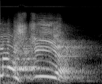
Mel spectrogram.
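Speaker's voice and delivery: lifted pulpit delivery; preaching. Acted. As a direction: preach it up to the congregation. Rising sermon on oil, flour.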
